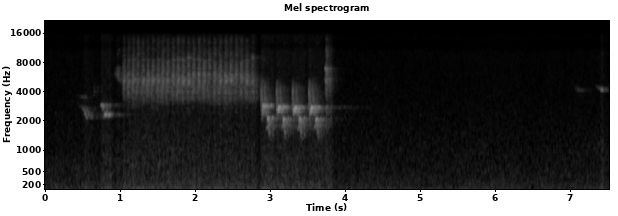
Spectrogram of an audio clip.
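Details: Near Dresden at night, a nightingale gives a rattling rapid trill followed by a few rhythmic pulsed notes, then falls quiet; only a faint distant note at the end.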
